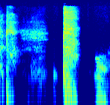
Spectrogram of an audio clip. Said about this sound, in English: sorry, man, this is the worst cough of after a while.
